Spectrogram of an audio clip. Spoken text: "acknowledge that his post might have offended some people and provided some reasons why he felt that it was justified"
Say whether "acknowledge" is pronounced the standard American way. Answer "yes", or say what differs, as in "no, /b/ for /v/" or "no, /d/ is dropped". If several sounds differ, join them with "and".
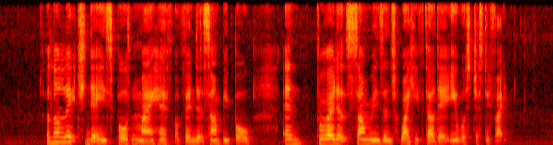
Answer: no, /k/ is dropped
